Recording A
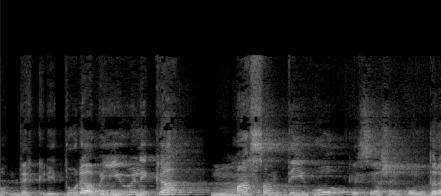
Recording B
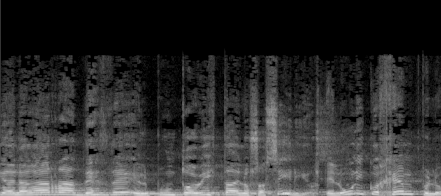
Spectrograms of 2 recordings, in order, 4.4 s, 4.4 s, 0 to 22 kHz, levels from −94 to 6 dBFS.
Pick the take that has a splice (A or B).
B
